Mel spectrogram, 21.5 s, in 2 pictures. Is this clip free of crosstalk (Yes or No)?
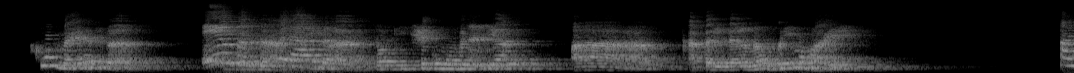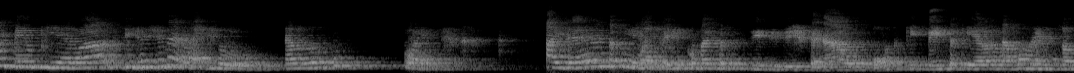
No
